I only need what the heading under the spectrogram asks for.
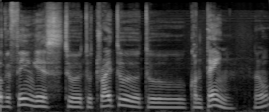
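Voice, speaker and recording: In a very clean recording with a silent background and a dry, close sound with no echo, a man with a Spanish accent speaks at a medium pitch in a dark, mellow tone with ordinary pitch variation. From Mexico City. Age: 40s. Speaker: composer and bandleader. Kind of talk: casual chat. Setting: recording studio.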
